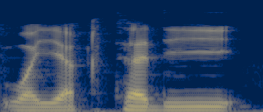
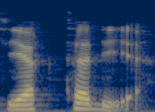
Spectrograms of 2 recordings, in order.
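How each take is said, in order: First: The verb ends without a short 'a' vowel. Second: The verb ends with a short 'a' vowel. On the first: The verb starts a new sentence. The speaker calls it right. "it's better to read it" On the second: The verb is joined to the previous clause. The speaker calls it wrong. "Some people read it with"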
